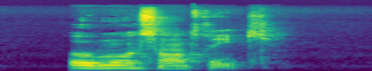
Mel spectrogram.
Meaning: homocentric
- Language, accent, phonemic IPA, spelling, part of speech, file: French, France, /ɔ.mɔ.sɑ̃.tʁik/, homocentrique, adjective, LL-Q150 (fra)-homocentrique.wav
